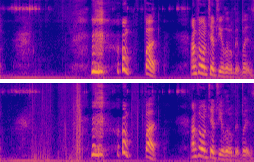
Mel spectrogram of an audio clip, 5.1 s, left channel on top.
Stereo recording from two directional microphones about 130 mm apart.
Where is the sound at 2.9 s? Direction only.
25° left (ahead or behind).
